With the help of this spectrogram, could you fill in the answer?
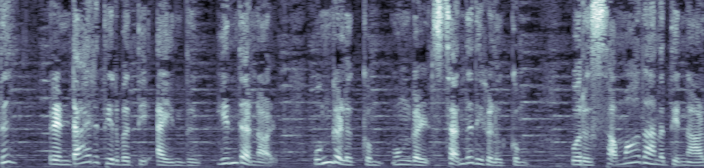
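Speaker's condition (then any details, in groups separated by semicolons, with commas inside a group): No condition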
